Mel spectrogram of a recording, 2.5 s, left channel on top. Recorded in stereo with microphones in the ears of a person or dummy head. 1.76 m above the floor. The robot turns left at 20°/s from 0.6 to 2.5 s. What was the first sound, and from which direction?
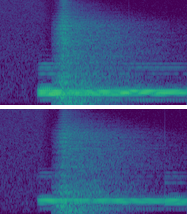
A whoosh, 20° left (ahead or behind).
